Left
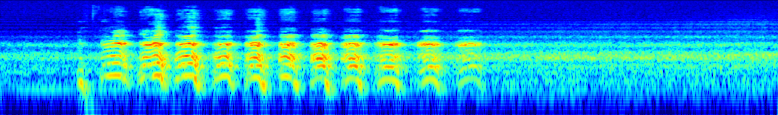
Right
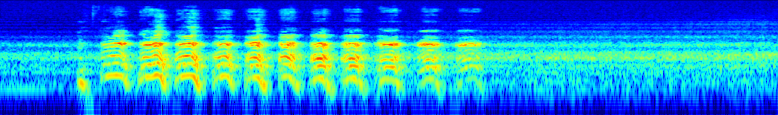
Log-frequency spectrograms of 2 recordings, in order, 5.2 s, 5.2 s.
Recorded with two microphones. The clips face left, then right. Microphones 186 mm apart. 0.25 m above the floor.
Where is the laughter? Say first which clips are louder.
Even; 15° left (ahead or behind), 1.6 m; by 3.3 s 50° right (ahead or behind), 1.4 m.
